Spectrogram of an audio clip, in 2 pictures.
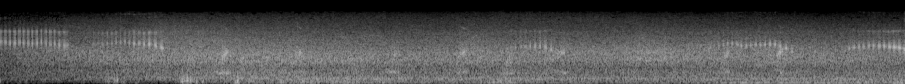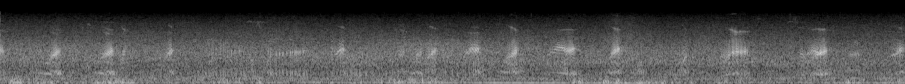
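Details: Many frogs calling together in a dense, continuous chorus: short nasal croaks and brief upturned notes overlap constantly above a steady rushing background din, growing more pulsed and louder toward the end.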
